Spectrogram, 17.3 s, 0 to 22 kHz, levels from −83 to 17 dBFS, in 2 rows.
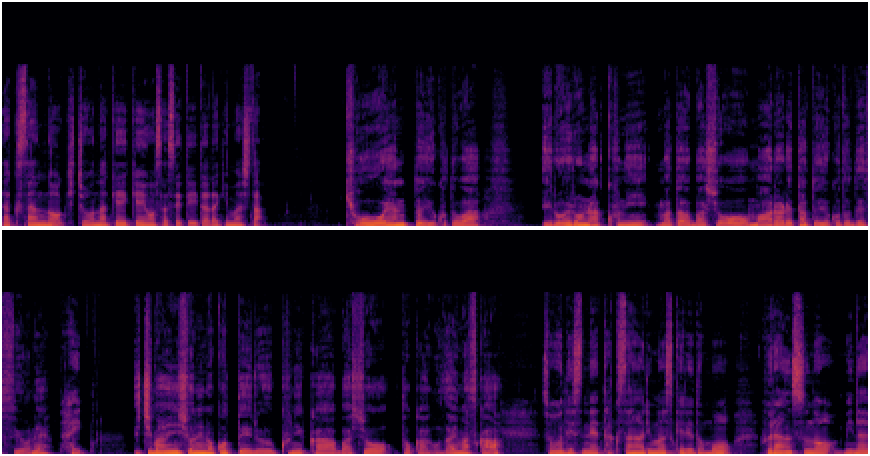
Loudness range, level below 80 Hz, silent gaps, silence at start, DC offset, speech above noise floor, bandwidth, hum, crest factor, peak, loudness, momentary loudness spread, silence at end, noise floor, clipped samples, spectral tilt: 4 LU; -70 dBFS; none; 0 s; under 0.1%; 41 dB; 16 kHz; none; 14 dB; -14 dBFS; -28 LUFS; 12 LU; 0 s; -69 dBFS; under 0.1%; -5.5 dB/octave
